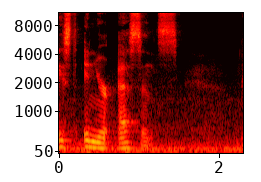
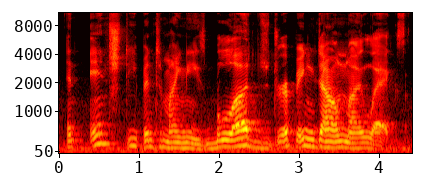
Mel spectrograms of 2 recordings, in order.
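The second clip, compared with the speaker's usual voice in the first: usual speaking voice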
